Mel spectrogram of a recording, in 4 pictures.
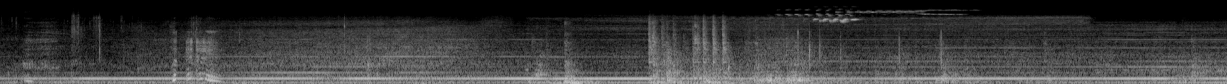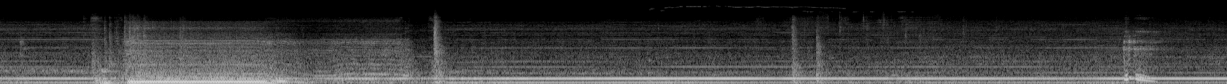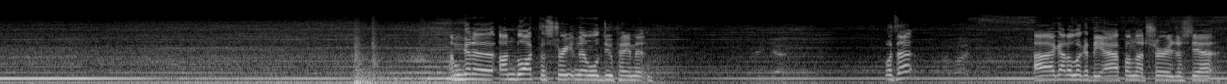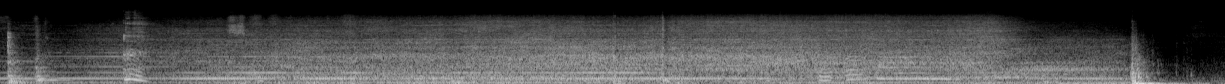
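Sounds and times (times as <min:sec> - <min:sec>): vehicle engine running: 0:00.0 - 0:48.1.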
